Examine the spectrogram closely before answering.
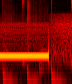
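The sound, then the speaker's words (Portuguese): A loud, steady telephone dial tone sounds while a call is being placed. It holds for about a second, then cuts off abruptly into a low hiss, with soft low thumps recurring in the background. “Então vamos ligar pra ela.”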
